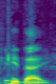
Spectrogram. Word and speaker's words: Kitai: es Kitai, Kitai.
